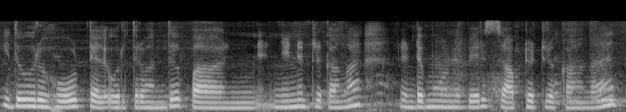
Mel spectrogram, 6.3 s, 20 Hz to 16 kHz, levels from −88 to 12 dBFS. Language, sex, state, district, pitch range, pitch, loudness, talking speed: Tamil, female, Tamil Nadu, Kanyakumari, 180-215 Hz, 195 Hz, -15 LUFS, 105 wpm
